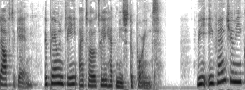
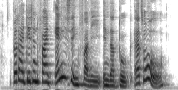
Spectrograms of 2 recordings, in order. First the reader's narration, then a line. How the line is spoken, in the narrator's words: I respond with surprise and laughter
